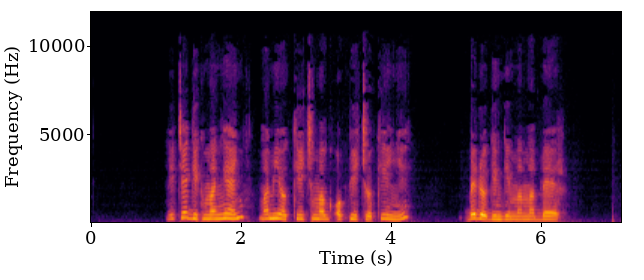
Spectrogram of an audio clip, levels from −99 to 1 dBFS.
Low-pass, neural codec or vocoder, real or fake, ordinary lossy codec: 10.8 kHz; vocoder, 44.1 kHz, 128 mel bands every 256 samples, BigVGAN v2; fake; AAC, 32 kbps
